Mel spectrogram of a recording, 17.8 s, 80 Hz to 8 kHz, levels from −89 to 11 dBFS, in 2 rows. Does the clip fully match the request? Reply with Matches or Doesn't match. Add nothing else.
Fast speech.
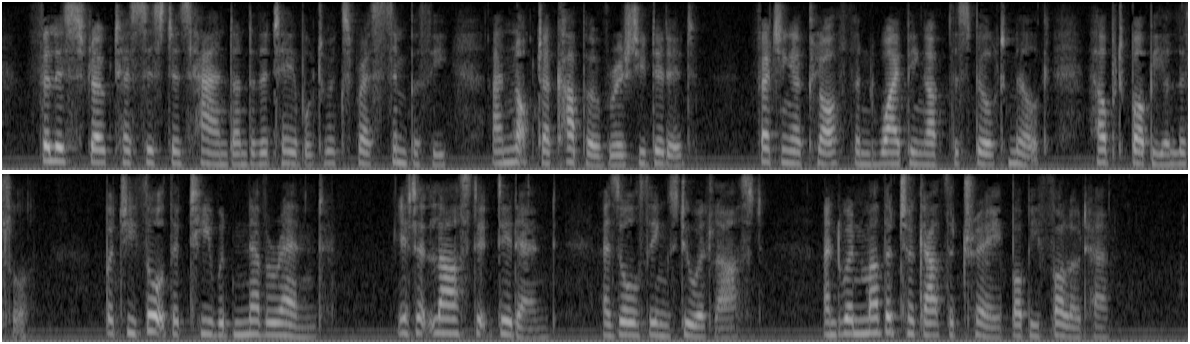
Matches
